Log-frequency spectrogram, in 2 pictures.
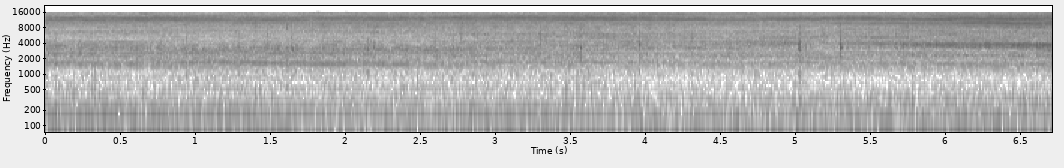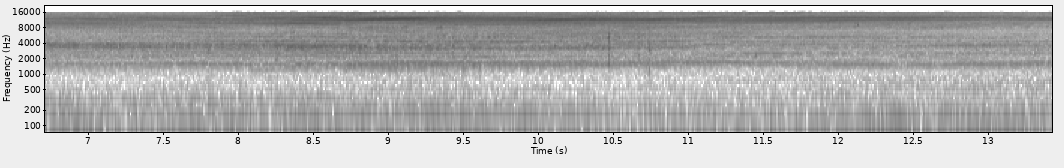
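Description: Small battery-powered motor of a BRIO Old Steam Engine toy train whirring steadily as it pulls wagons along the track, a thin whine of several tones over a low hum. There are a couple of light clicks about five seconds in, and the sound gets louder for a few seconds past the middle.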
